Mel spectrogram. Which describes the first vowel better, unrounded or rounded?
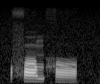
rounded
